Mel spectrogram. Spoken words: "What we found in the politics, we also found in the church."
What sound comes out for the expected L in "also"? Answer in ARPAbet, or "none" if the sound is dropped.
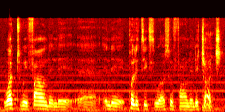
L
